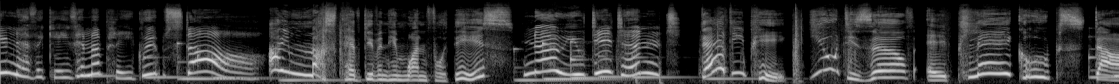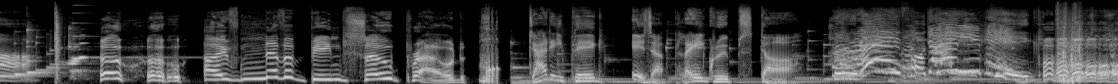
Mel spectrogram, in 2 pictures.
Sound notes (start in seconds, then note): 16.0 snorts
